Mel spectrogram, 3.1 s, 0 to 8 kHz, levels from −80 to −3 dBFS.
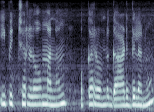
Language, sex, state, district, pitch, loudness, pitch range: Telugu, female, Telangana, Karimnagar, 210 Hz, -14 LUFS, 200-230 Hz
